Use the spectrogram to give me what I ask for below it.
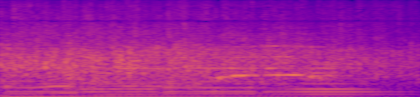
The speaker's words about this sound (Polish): Pietrucha Zalewska, wielkie brawa.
